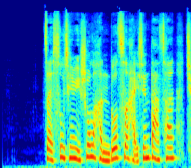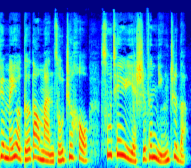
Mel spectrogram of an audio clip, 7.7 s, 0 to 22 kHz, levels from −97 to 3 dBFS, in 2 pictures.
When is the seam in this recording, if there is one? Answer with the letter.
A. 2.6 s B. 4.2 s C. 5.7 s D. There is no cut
D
